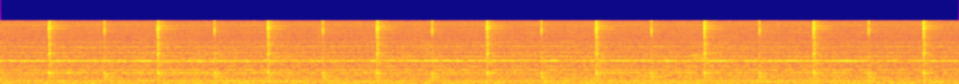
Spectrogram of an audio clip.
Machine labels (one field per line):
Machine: valve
